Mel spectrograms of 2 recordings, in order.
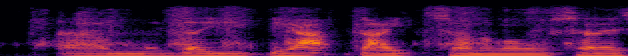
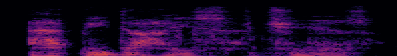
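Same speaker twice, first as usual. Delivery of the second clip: whispered toast; 5 semitones lower, 15 dB quieter, slower than usual. Real, not acted. Signing off a toast to viewers.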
